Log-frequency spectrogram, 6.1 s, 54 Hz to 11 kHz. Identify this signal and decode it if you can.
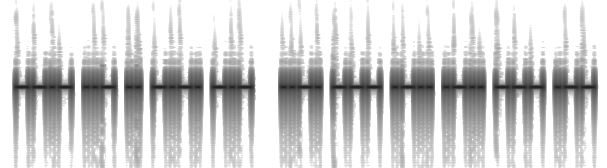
Morse code, heard as a keyed tone, about 28 wpm, 700 Hz. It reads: QUICK FOLLOW
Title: Sentences from Top 1000 Words - Review Part 1 - 28wpm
